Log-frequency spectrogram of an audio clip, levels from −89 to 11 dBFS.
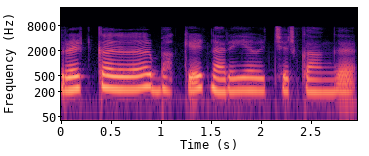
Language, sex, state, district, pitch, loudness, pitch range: Tamil, female, Tamil Nadu, Nilgiris, 220 Hz, -16 LUFS, 210-240 Hz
